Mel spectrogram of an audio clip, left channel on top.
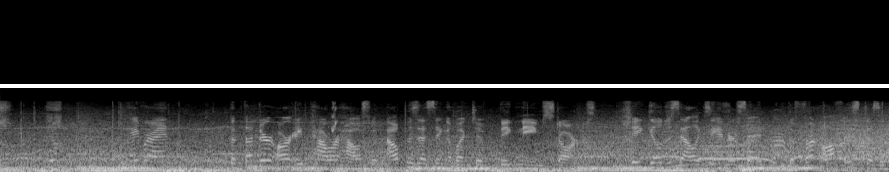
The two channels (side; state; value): left; silent; digital silence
